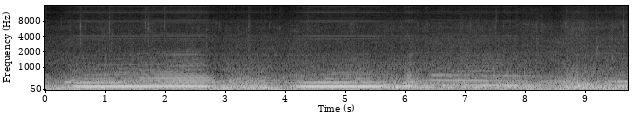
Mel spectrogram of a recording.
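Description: A Mitsubishi FTO Version R race car engine revs hard under full throttle on a track, its loud, close, rising drone briefly dropping between gear changes before climbing again.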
